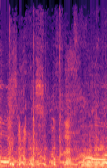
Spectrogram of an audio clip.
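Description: Speech only: women's voices talking.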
